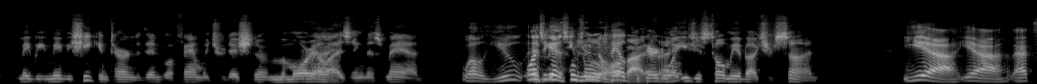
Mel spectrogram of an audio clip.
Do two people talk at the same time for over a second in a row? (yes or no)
yes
